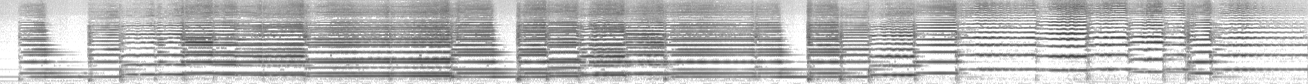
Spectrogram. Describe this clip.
A real cello playing high notes up on the finger board. Recorded with Blue Yeti (stereo, no gain) and Audacity.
